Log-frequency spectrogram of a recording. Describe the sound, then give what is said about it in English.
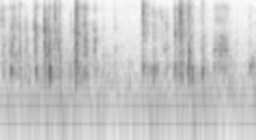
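Typing on a computer keyboard as a message goes into a chat: many quick, irregular clicks in short bursts with brief pauses, fairly loud and alone. “Just to be safe, I'm gonna compromise and just type it in the chat. A lot. Here I go.”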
